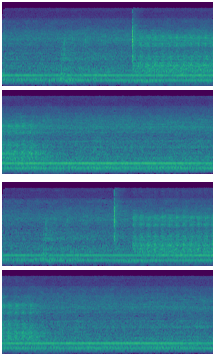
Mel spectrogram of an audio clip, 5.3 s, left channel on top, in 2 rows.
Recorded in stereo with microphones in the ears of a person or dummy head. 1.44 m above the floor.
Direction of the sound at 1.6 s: 10° right (ahead or behind).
